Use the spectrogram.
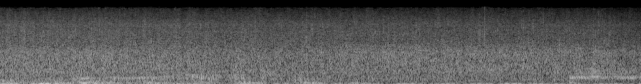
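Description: Heavy rain pours down steadily, a dense continuous hiss with a low rumble underneath.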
